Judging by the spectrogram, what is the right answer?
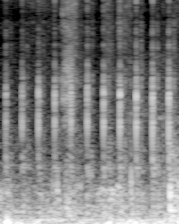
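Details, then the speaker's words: Camper diesel heater being set up: quick light ticking repeating a few times a second in a quiet room as its fuel pump works normally, pumping fuel to the heater motor. "but this is the fuel pump right here you can hear it and see it pumping fuel so it's going down there and underneath so it's pumping fuel into the motor"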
